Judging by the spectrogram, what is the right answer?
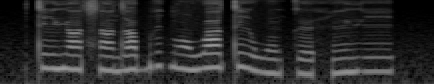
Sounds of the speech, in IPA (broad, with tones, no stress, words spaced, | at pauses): ti˧jã˧sã˧ da˧bi˦ɡɔ̃˧wa˦ ti˦˨ wũ˨ke˨hĩ˨˦ ji˦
